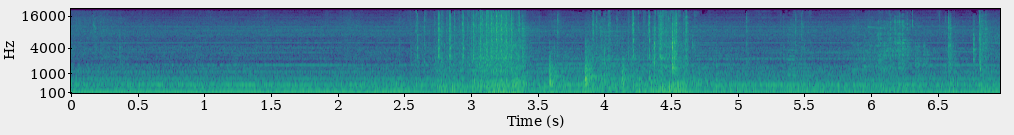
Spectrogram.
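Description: A sewing machine runs steadily, stitching pleats through two layers of men's shirt fabric for a cummerbund-style belt on a halter neck dress, with a louder burst of rapid needle chatter midway and no talk.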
